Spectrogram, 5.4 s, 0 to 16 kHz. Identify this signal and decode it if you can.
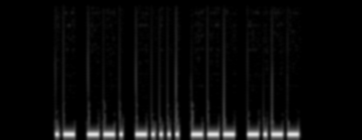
Morse code, heard as a keyed tone, about 20 wpm, 700 Hz. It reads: AG6OY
